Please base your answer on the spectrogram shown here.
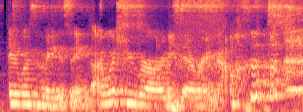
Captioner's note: laughing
